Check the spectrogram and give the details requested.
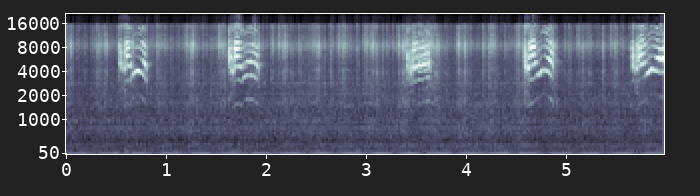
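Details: Wild olive-backed sunbird calling roughly once a second with high, thin notes that slide downward, each a short sweeping squeak over a steady background hiss.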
